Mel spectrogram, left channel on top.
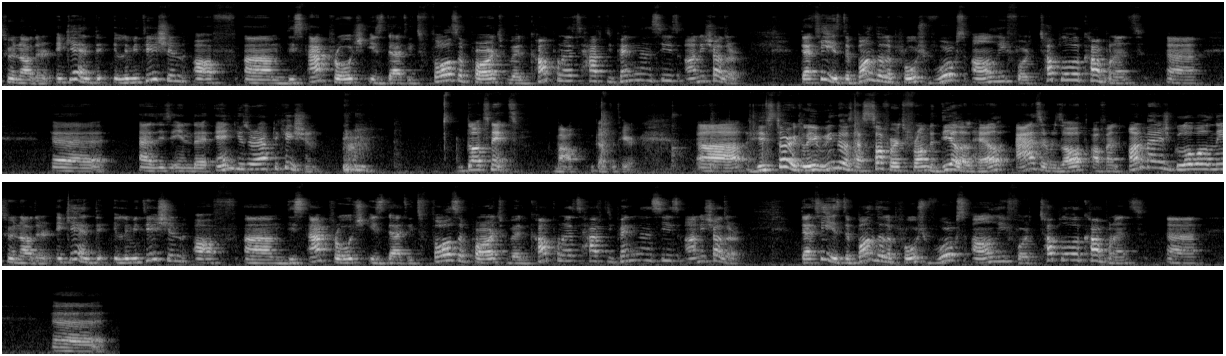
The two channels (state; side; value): drops out; right; at 13.4 s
